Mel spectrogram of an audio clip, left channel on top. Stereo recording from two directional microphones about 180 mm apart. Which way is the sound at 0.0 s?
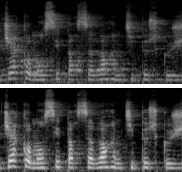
50° right (ahead or behind).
